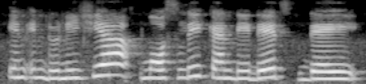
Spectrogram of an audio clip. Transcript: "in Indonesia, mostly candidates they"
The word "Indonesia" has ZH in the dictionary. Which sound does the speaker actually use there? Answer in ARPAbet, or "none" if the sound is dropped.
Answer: S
